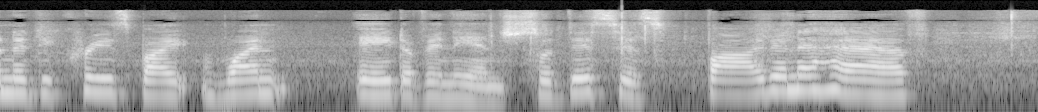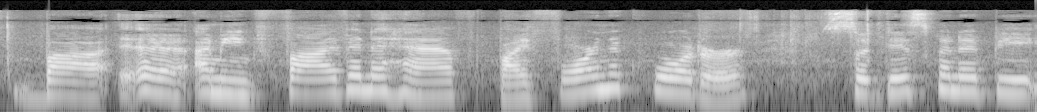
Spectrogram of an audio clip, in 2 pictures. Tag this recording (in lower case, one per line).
speech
